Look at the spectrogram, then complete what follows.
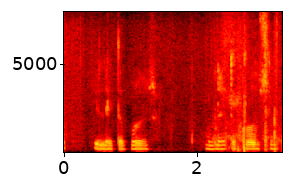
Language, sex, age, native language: Icelandic, female, 8, Icelandic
